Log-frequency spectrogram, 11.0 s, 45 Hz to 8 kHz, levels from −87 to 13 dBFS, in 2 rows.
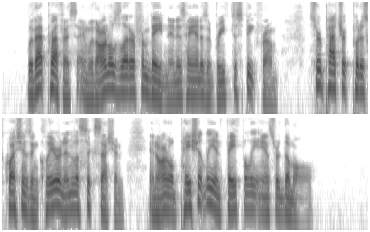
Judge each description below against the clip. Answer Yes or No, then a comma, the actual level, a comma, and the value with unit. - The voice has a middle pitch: No, low, 110 Hz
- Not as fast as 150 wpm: No, average, 195 wpm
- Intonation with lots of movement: No, average, 4.7 semitones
